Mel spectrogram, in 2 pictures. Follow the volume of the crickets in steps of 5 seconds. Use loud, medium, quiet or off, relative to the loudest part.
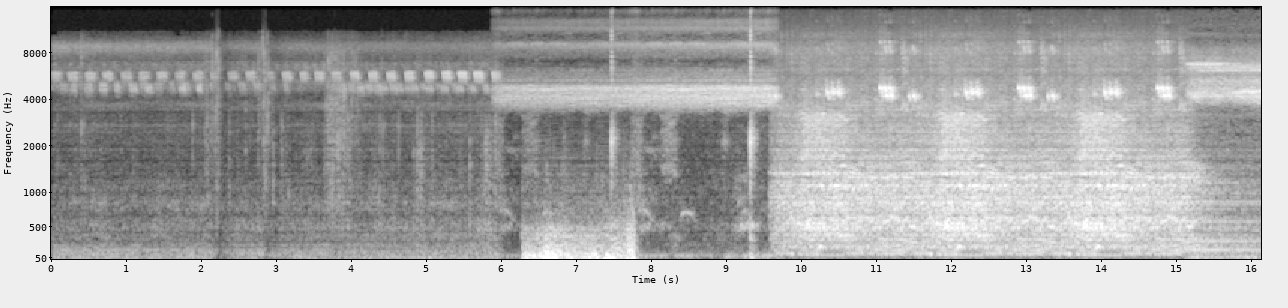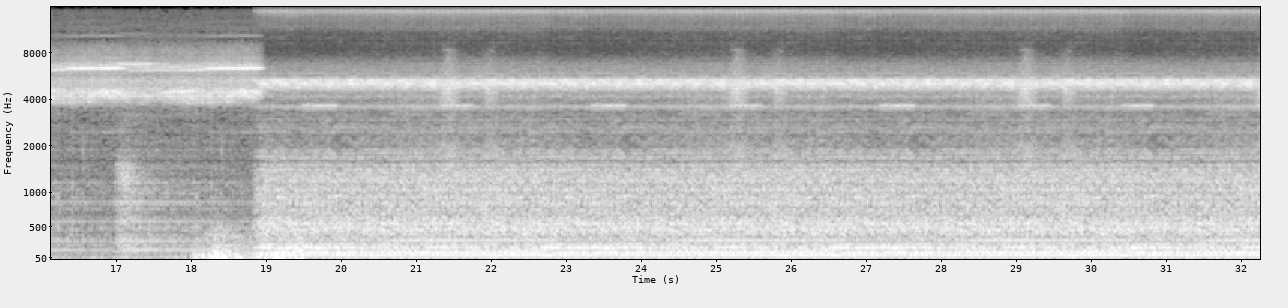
quiet, medium, loud, loud, loud, loud, loud.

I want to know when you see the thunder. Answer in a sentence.
The thunder can be heard from 6.2 to 7.8 s and from 17.9 to 19.5 s.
